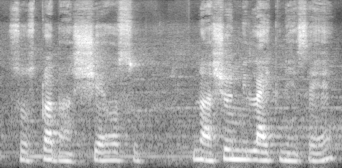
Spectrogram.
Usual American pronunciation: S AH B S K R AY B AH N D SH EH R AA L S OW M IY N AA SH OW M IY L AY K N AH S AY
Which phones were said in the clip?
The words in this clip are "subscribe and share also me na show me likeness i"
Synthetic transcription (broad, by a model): S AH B S K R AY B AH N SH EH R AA S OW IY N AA SH OW M IY L AY K N AH S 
